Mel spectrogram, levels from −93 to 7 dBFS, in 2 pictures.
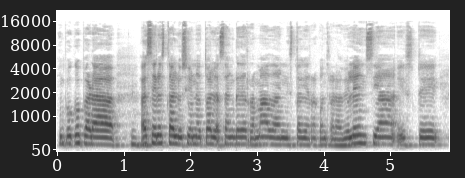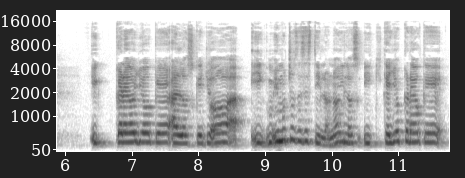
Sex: female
